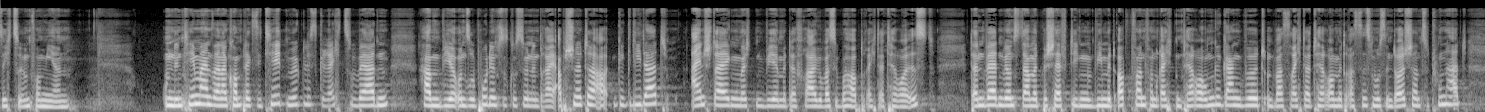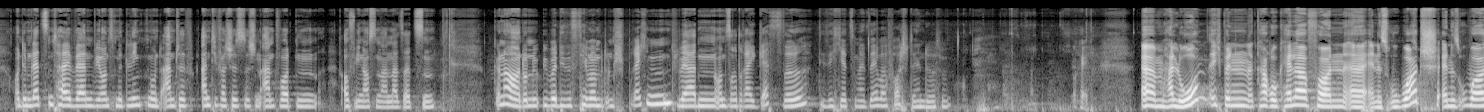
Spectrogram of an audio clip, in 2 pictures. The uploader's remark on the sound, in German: Dafür waren drei Expert*innen für eine Podiumsdiskussion nach Göttingen eingeladen. Die Podiumsdiskussion „Die Normalität des rechten Terrors“ fand am 15.11.2019 ab 18:00 Uhr im ZHG der Georg-August-Universität Göttingen statt.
